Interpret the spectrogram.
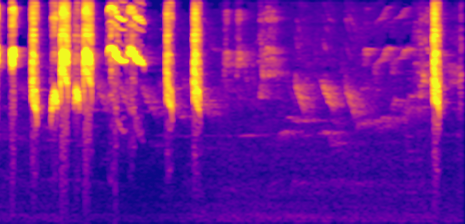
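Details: Orange-headed thrush singing, northern Bali, as a training sound for other songbirds: a quick string of sharp high chirps and a short whistled trill, then soft faint notes and one final chirp.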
